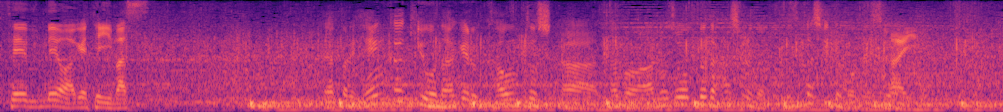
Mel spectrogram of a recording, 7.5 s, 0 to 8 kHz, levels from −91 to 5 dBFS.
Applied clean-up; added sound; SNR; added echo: none; none; none; none.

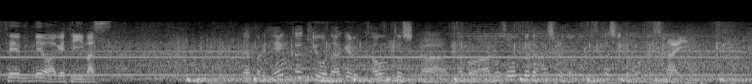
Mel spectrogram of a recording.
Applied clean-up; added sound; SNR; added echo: none; Wind instrument, woodwind instrument; 7 dB; none.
